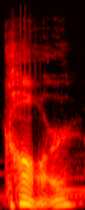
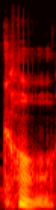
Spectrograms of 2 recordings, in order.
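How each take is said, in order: First: The r at the end is clearly pronounced. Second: The r at the end is silent, one long vowel. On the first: "American would be car" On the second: "but we would have car"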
